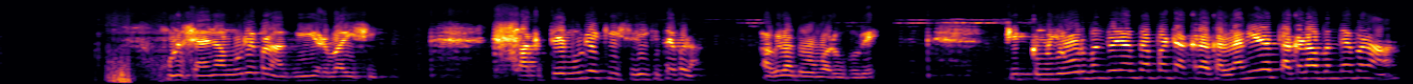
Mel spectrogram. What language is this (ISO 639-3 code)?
pan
